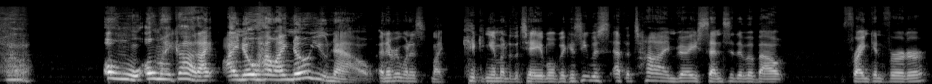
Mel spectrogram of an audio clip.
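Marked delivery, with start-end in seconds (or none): 0.1-3.7 loud, high burst of realisation; acted-out starstruck outburst; excited recognition. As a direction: exclaim as if it has just dawned on you. Friend suddenly recognises the actor.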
